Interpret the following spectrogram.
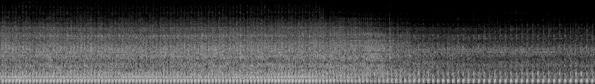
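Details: Honda Lawnflight 553 HRS Pro mower, Honda GCV160 engine, unrun for about 1.5 years, restarted on choke after gearbox rebuild: runs fast then drops to a steady even idle, no hunting; healthy.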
